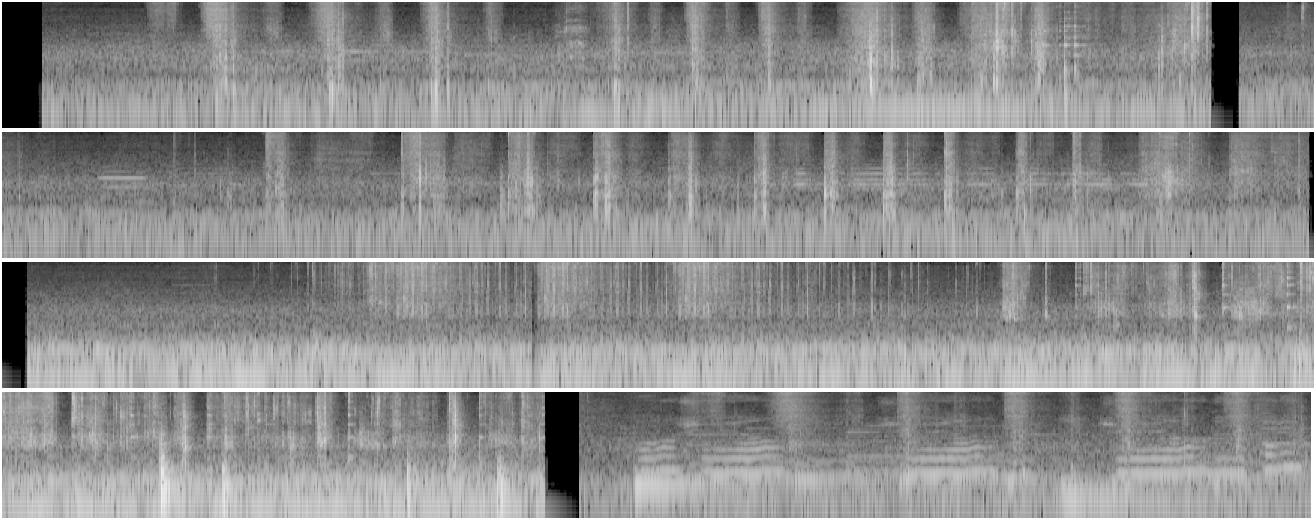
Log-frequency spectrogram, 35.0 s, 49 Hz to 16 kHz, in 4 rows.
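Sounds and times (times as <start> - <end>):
faint low hum: 17.7 - 29.7.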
